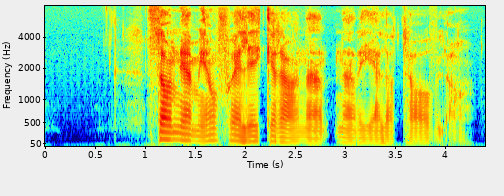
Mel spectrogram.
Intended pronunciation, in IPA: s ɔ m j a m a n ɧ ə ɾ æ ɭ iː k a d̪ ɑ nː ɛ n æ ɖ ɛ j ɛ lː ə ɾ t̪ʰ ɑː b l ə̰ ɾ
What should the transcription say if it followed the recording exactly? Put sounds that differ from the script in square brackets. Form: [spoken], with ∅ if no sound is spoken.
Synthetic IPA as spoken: s ɔ m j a m [ɛ] n ɧ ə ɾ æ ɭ iː k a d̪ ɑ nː [a] n æ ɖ ɛ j ɛ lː ə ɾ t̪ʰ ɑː [v] l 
